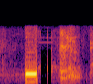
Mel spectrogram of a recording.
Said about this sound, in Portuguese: Eu tô ligando aqui agora.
